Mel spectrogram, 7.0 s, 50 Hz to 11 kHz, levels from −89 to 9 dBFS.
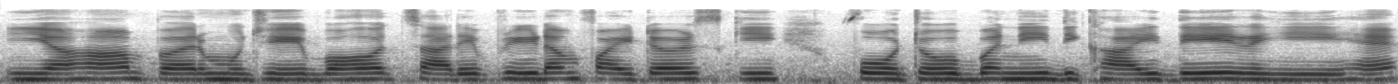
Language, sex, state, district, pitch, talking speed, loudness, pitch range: Hindi, female, Haryana, Charkhi Dadri, 190 Hz, 120 wpm, -13 LUFS, 180-195 Hz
